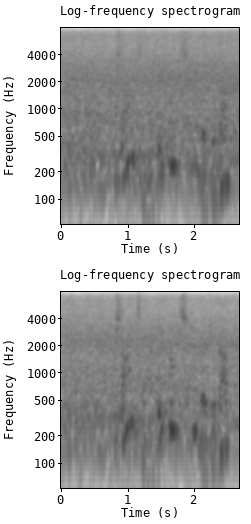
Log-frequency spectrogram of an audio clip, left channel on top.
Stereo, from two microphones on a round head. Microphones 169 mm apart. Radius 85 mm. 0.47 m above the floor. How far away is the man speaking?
About 1.5 m.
